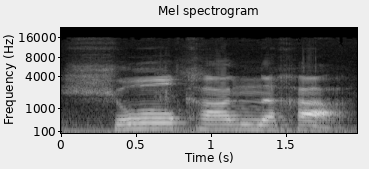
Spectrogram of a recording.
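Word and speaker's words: שֻׁלְחָנֶךָ: That's a long A with a metheg and a vocal shiva. Remember when we have a kametz or a kametz ketu followed by a shiva, the metheg tells us it's a long A and the shiva is vocal.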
